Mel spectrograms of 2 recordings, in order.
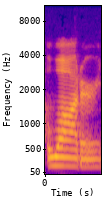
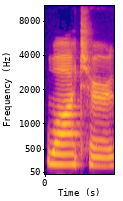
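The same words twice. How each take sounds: First: The T is a soft flap, American style. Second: The T is said as a clear T.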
